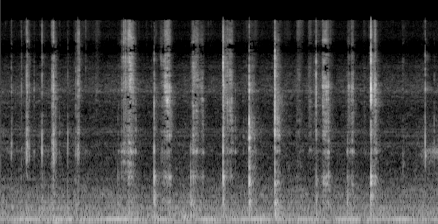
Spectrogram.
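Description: A wooden-handled carving knife scrapes along the edge of a solid green bar of soap held up in one hand, making a series of short, dry rasping scrapes with bright, crisp tops. The scrapes come in uneven bursts over a steady low hum, each cutting off almost at once with no ring.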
